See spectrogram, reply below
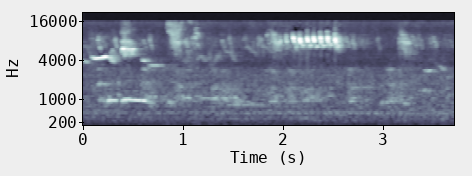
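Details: Young common starlings in a cage, recorded in Liepāja, Latvia, in May 2024 against city background sounds. Scratchy high bursts and squeaks open the clip, followed by a quick ticking trill of about eight very high notes.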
